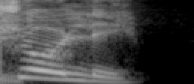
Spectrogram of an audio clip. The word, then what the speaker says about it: cholet: On va les prononcer mieux encore. – Allez-y. – Cholet. – Cholet. – Cholet. – Oh, bah, la française, en fait.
